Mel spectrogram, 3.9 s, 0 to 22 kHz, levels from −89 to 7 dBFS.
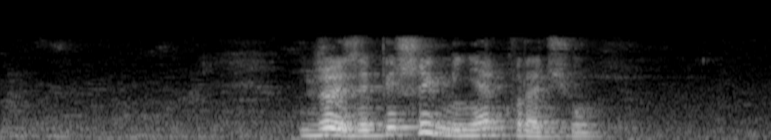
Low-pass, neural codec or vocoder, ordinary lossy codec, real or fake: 7.2 kHz; none; Opus, 64 kbps; real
